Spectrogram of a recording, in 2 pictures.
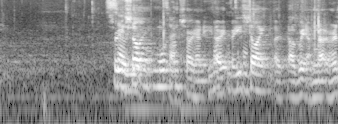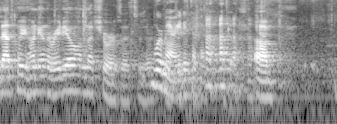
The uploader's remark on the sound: Live to Tape from the 2018 Global Pet Expo in Orlando, Florida March 22, 2018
